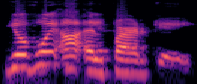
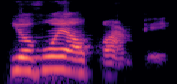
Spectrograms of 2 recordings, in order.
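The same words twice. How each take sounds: First: Yo voy a el parque with a and el kept separate; awkward break. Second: Al parque blended into one smooth word al; smooth contraction. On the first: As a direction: say a el as two separate words with a slight break. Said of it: "because a l sounds awkward". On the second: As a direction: run a and el together as al without a break. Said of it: "It sounds so much more smooth". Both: Shown as a demonstration.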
